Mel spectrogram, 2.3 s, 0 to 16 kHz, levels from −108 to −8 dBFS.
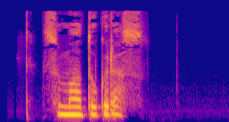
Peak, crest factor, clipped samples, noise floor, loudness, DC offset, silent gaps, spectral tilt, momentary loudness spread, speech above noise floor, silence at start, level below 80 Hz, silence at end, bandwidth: -6 dBFS; 18 dB; under 0.1%; -83 dBFS; -22 LUFS; under 0.1%; none; -4 dB/octave; 14 LU; 62 dB; 0.45 s; -74 dBFS; 0.9 s; 11.5 kHz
